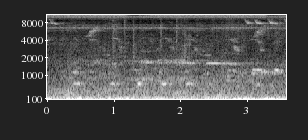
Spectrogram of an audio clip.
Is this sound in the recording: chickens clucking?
yes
